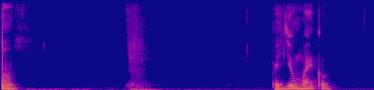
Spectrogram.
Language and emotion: Russian, neutral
